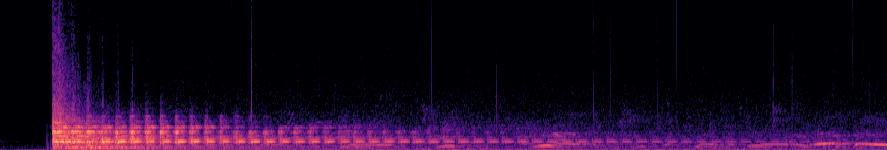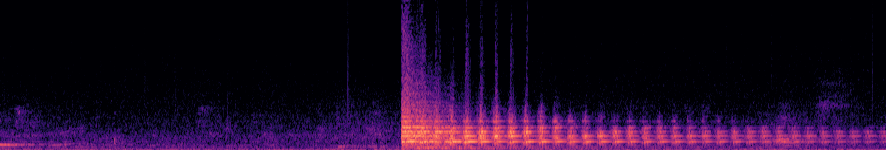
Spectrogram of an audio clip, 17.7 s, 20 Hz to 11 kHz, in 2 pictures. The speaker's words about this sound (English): we mentioned one interesting acoustic artifact, the parabolic bridge, which sends a sound echoing up to 50 times. Let's slow down some of those echoes so you can hear them clearly.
